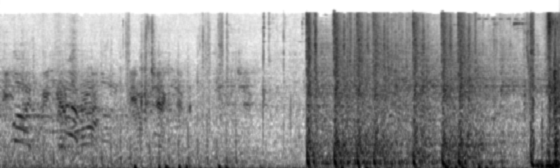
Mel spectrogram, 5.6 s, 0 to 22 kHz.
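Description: Pistol gunfire from Battlefield 3 on the Seine Crossing map, a 1911 handgun in a pistols-only match, with a steady stream of sharp, rapid shots that loudens and thickens about halfway through, alongside other battlefield noise.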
